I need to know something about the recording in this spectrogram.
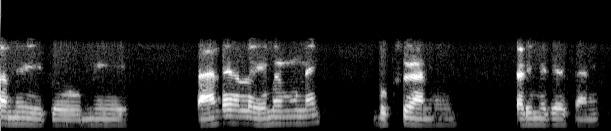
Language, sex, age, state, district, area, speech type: Telugu, male, 18-30, Telangana, Jangaon, urban, conversation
